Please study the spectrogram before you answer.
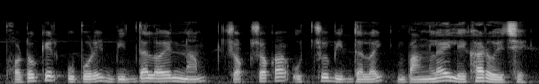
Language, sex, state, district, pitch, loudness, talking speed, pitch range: Bengali, male, West Bengal, Cooch Behar, 125 Hz, -20 LUFS, 110 wpm, 120-150 Hz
